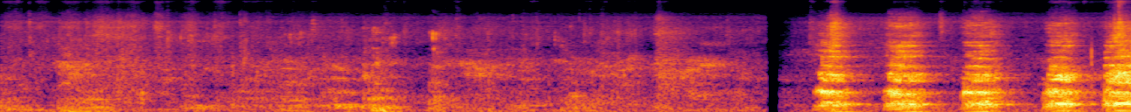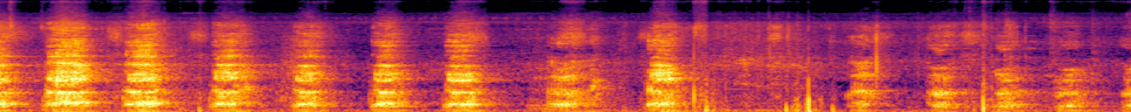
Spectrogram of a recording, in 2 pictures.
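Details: Pigs on a farm, heard while eating: a quieter murmur for five seconds, then loud rhythmic grunts repeated about twice a second, rough and harmonic, continuing steadily to the end.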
